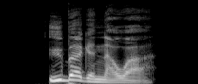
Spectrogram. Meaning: inflection of übergenau: 1. strong/mixed nominative masculine singular 2. strong genitive/dative feminine singular 3. strong genitive plural
- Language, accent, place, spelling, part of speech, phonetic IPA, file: German, Germany, Berlin, übergenauer, adjective, [ˈyːbɐɡəˌnaʊ̯ɐ], De-übergenauer.ogg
